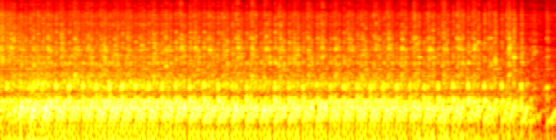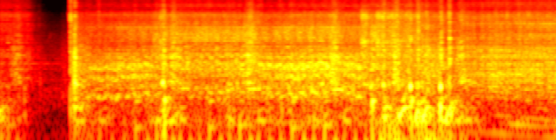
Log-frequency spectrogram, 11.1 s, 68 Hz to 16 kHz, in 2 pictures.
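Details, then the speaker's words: Ford F250 truck sitting 26 years, with a port on the carburetor base plugged: runs better but lumpy, sags and dies after about five seconds, then restarts; still won't idle without choke, carburetor idle circuit suspected. "well it runs a lot better but so once choked to live so carburetors come out"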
